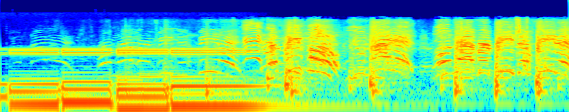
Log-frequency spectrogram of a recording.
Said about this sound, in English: Our Midwest correspondent joined Amazon employees at a rally in Minnesota to hear their concerns.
